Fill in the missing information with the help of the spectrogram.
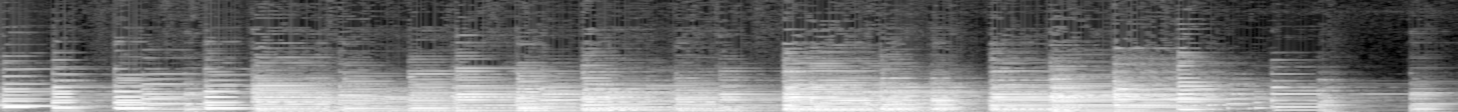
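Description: Background piano music, a run of many quick notes that dips in loudness near the end.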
